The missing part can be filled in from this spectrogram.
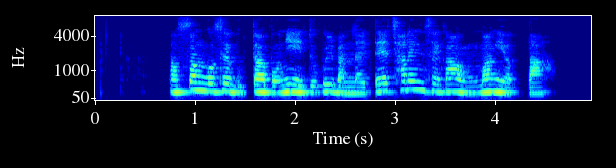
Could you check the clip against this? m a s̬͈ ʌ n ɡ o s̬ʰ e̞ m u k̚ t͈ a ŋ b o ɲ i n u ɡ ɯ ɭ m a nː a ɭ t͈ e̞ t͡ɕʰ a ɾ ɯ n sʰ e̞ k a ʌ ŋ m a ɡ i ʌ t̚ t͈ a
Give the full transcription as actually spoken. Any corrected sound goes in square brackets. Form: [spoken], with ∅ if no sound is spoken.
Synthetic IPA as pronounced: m a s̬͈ ʌ n ɡ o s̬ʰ e̞ m u k̚ t͈ a [∅] b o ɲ i n u ɡ ɯ ɭ m a nː a ɭ t͈ e̞ t͡ɕʰ a ɾ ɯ n sʰ e̞ [ɡ] a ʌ ŋ m a [ŋ] i ʌ t̚ t͈ a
